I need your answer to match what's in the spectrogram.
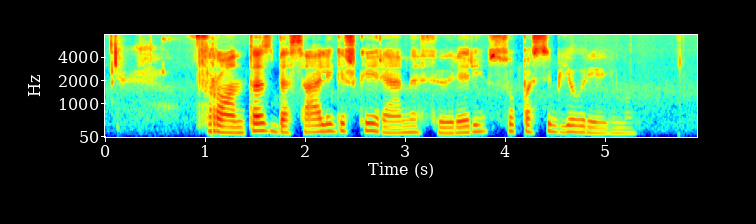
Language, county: Lithuanian, Alytus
